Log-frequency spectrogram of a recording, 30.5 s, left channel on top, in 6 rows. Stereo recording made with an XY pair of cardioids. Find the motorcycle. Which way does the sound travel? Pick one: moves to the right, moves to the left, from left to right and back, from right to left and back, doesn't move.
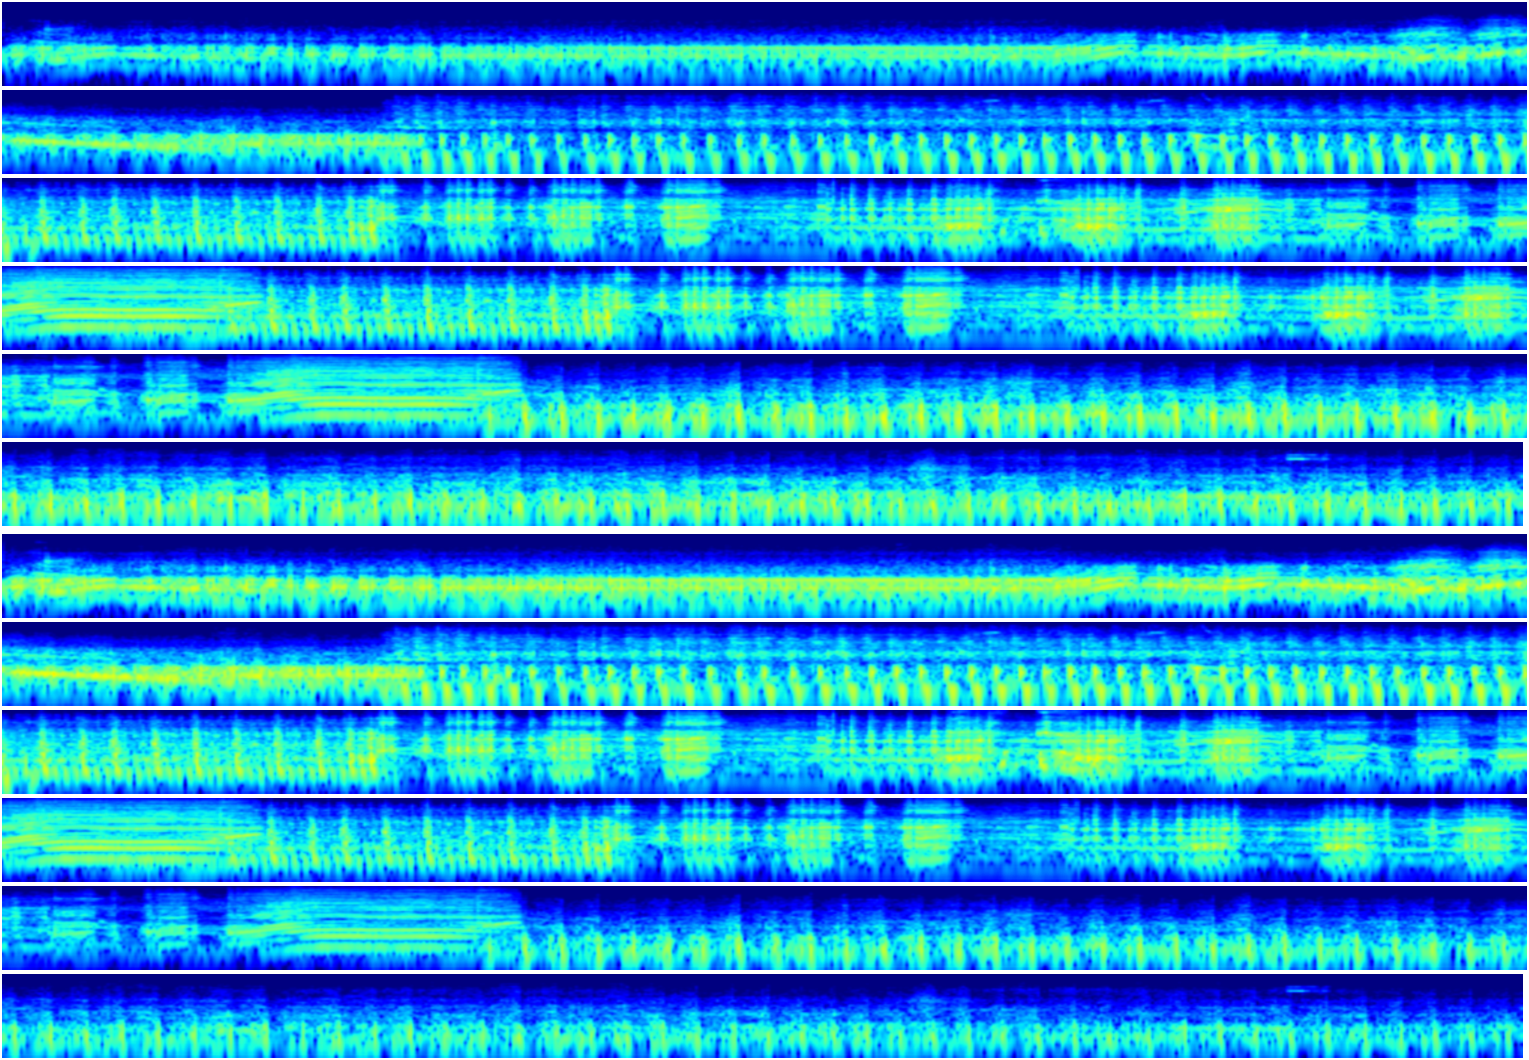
moves to the left.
